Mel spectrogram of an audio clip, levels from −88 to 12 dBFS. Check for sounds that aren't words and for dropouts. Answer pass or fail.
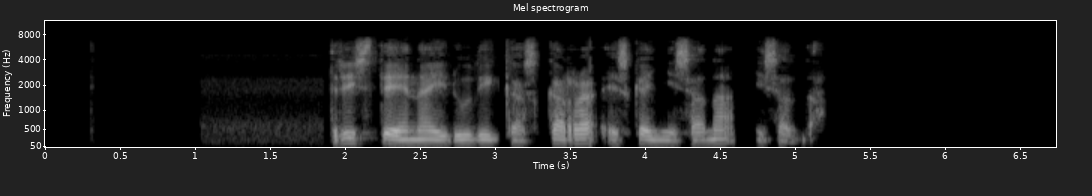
pass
